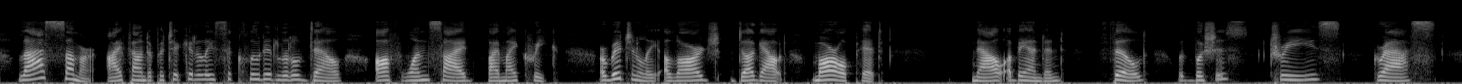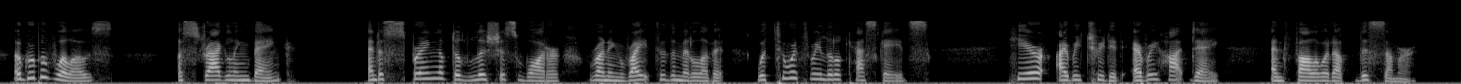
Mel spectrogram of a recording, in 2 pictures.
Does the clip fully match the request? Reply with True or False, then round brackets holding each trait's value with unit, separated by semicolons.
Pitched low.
False (190 Hz)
